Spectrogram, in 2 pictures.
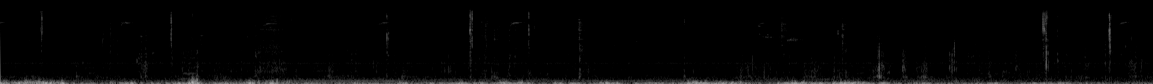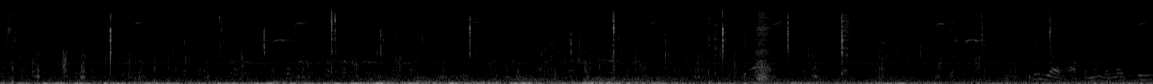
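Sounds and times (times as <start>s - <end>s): bamboo shoot being chewed: 0.0s - 22.9s.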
